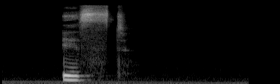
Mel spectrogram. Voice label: "ist", German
